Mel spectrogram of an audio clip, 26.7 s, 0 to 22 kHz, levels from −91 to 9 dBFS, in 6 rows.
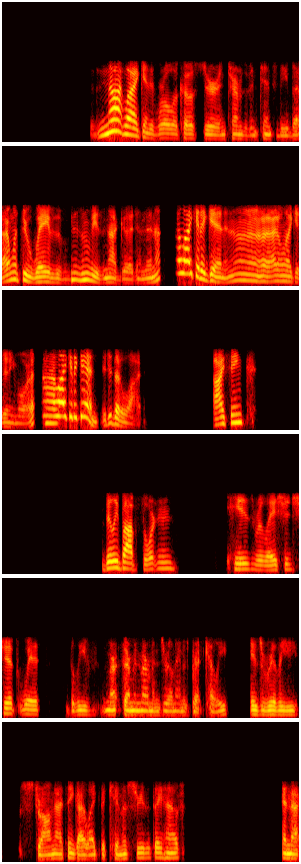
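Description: From start to finish, the speech carries G.729 codec damage, and it is plainly audible. The band is squeezed to roughly 150 Hz to 3.5 kHz, with nothing above 3.6 kHz. The codec does not keep the waveform. It rebuilds each frame from a vocal tract filter, a pitch predictor and a few pulses. That sparse rebuild makes the speech sound rough and slightly synthetic, which fits an 8 kbit/s stream.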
